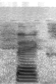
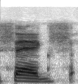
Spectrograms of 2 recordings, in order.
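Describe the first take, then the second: First: The word ends with a plain 'ks' sound. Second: The word ends with a 'g' sound.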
